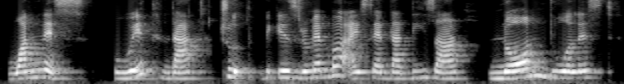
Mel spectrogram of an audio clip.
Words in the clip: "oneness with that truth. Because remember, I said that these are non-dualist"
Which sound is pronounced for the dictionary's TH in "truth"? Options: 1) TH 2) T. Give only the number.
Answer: 2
